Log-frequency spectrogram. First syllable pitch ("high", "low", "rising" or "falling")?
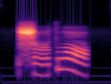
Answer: rising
